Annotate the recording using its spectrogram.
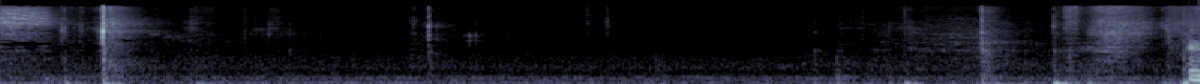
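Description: Vinyl planner sticker and paper pages handled by fingers: quiet rustling and pressing, with a short sharp click about a third of a second in and a few more clicks near the end.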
